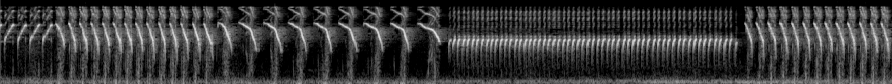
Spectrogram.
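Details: Canary in full song, rapid chattering notes leading into a string of down-slurred whistles, then a three-second buzzing trill and more fast chatter.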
